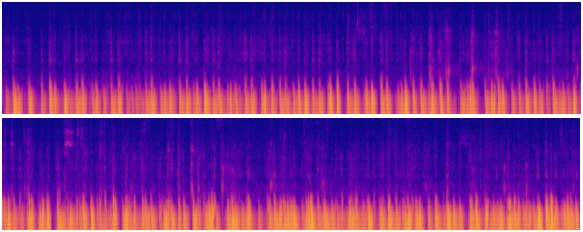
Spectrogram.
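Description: Fingertips tap and scratch the underside of a long, shallow, hollow cork tray held bottom-up. The result is a dense, rapid run of soft, dull, low thumps with almost no brightness, each dying away almost instantly under a continuous muffled rustle.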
